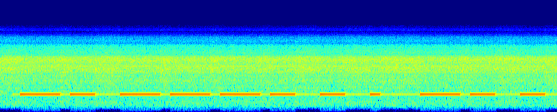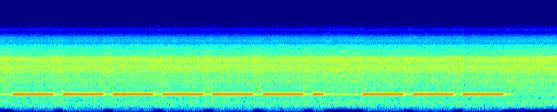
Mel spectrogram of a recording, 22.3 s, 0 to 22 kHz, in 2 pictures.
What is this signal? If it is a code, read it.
Radio time signal (JJY), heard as a tone whose level steps once a second, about 640 Hz, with radio static and room echo. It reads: 0 1 0 0 0 1 1 M 0 1 1 0 0 0 0 0 0 M 0 0 0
